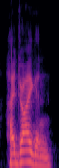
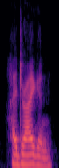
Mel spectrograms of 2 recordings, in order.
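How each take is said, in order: The two takes are said the same way.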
